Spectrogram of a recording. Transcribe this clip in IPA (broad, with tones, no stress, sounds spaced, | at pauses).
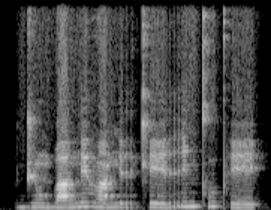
d͡ʒ ũ˨ b a˨ n ɪ˦ v ã˨ ŋ ɪ˨ r kʰ eː˨ r i˦ n kʼ u˦ pʰ eː˨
